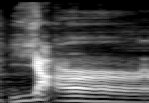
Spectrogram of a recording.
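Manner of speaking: growled pirate yar; lightly hammed-up pirate yar. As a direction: drop into a quick pirate growl. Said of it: "we started talking like a pirate".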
